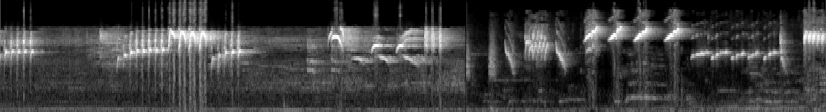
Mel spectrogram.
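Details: Blue flycatcher (tledekan) singing a long, varied, melodious song: high warbled phrases, buzzy trills and quick repeated whistled notes, with loud bursts separated by short pauses.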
